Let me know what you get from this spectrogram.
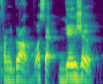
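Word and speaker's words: geyser: coming up from from the ground what's that gazia not glacia gazia not not gisha gay I'm not sure how to spell it Gia glacia not glacia gazia gazia so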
